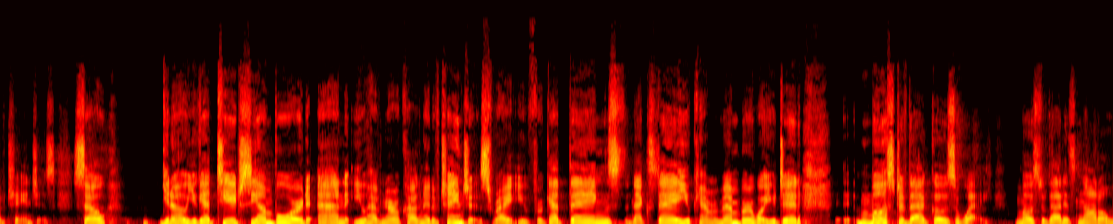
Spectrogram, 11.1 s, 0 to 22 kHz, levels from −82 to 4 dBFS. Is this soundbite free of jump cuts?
yes; 0 cuts

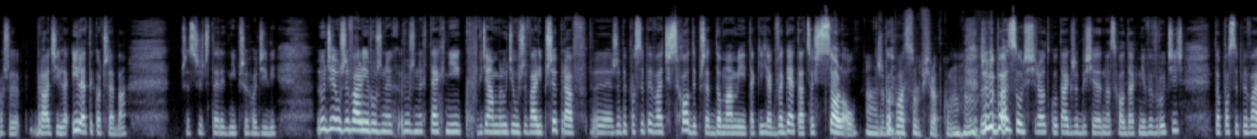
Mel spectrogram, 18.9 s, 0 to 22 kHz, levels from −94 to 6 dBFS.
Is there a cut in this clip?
no; 0 cuts

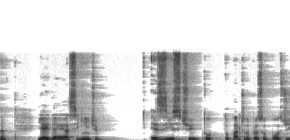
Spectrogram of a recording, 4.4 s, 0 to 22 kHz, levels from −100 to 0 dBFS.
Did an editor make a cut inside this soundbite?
yes; 1 cut; at 3.0 s

